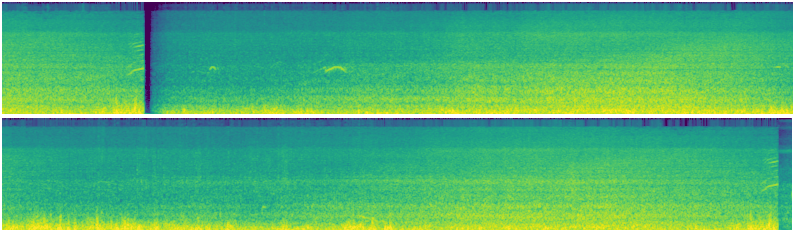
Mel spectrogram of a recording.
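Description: Steady broadband surf of sea waves washing onto the beach at Mandarmani, a continuous near roar with wind buffeting the microphone and a brief dropout early on.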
